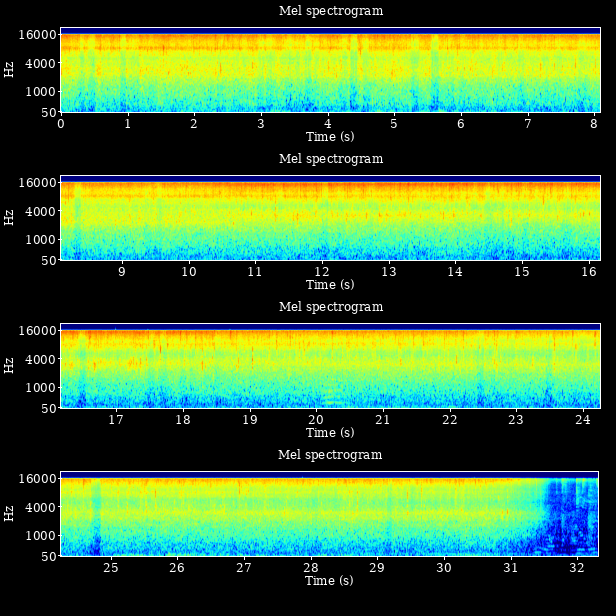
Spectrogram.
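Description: Steady rain falling on the ground and surrounding surfaces, an even hiss of drops that eases slightly toward the end.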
